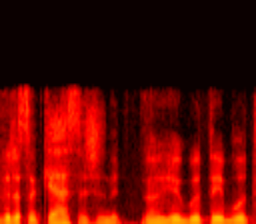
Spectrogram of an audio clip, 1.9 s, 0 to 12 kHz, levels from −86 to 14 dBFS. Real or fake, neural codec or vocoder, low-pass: fake; codec, 16 kHz, 0.8 kbps, ZipCodec; 7.2 kHz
